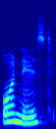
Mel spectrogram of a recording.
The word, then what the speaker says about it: honest: H is silent here. So the words like honest is starting with H, but the sound is of vowel and the word H is silent.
